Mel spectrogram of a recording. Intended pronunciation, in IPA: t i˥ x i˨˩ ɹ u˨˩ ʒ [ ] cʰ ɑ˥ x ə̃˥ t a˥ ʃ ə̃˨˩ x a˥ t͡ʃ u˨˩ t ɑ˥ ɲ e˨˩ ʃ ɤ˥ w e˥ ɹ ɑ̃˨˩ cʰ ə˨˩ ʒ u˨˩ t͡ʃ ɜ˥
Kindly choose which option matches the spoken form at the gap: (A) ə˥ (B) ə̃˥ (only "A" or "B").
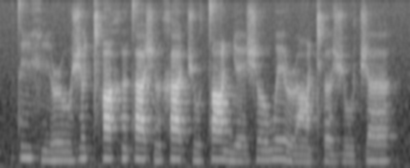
A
